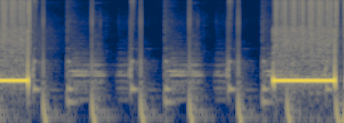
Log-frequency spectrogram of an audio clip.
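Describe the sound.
Telephone ring tones on a call line: steady electronic tones at the start and end, with several short repeated pulses between them.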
